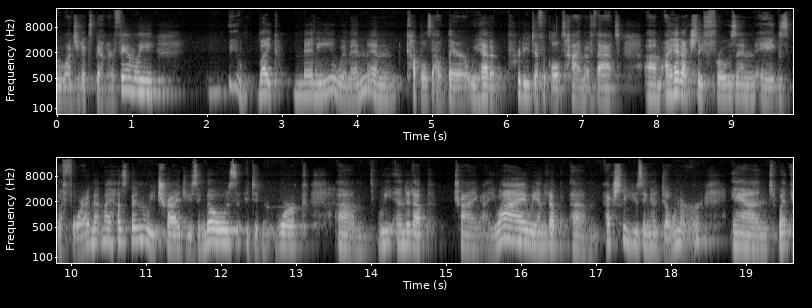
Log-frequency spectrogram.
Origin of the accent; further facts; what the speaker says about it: Mesa, Arizona, United States; moved away; grew up in Mesa, Arizona, a long way from where I live now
